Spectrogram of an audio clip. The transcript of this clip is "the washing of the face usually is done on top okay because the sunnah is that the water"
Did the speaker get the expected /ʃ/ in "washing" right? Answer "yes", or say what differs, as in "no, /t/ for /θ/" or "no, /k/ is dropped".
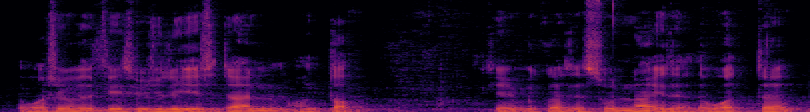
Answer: yes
